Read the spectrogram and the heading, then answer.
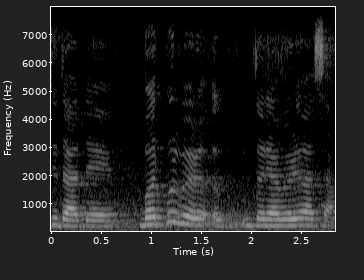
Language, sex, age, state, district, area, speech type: Goan Konkani, female, 18-30, Goa, Tiswadi, rural, spontaneous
